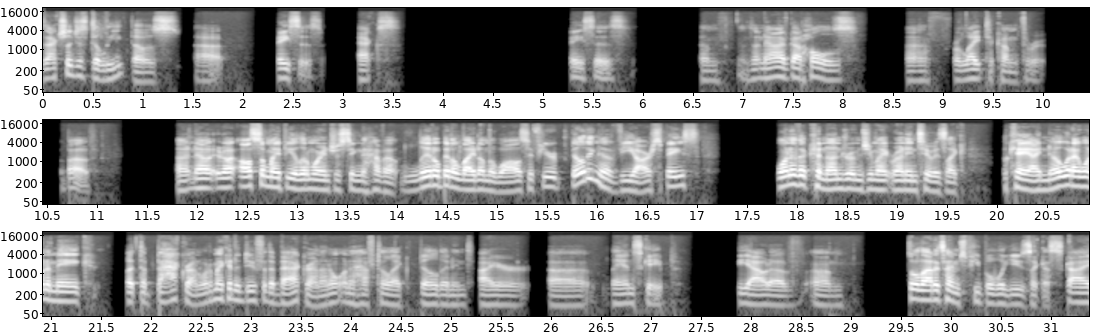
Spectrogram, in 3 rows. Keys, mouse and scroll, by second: 6.0 click, 6.7 middle click, 7.7 scroll down 1, 8.3 shift+middle click, 8.9 middle click, 11.4 scroll down 1, 11.8 middle click, 13.0 scroll down 1, 14.9 scroll up 1, 15.5 middle click, 17.1 shift+middle click, 17.7 shift+middle click.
